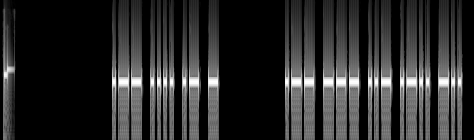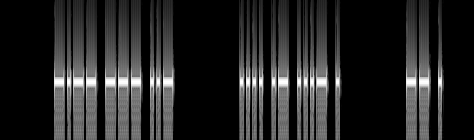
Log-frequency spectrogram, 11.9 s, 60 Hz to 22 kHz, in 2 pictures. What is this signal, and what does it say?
Morse code, heard as a keyed tone, about 30 wpm, 700 Hz. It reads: WHAT WOULD YOU HAVE ME
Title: 3x Word-Spacing - Sentences from Top 300 Words - 30wpm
